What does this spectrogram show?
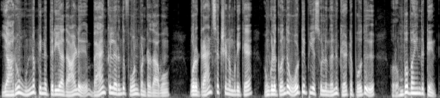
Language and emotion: Tamil, fearful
